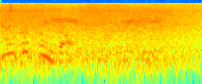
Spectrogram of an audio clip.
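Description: Steady rush of a rocky gorge river's water running over rocks, with indistinct voices talking in roughly the first second.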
